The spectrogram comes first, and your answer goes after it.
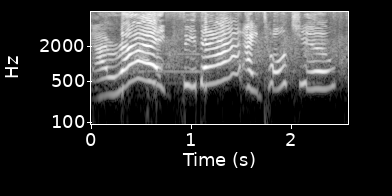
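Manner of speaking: loud, high told-you-so; triumphant gloat. Acted. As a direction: crow about it to the manager. DJ gloating after crowd cheers.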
